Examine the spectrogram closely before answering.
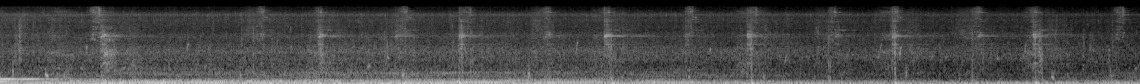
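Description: Climbing axes strike into rock with sharp, evenly spaced clicks.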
